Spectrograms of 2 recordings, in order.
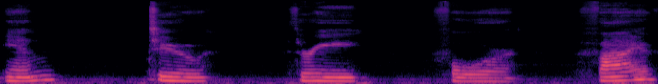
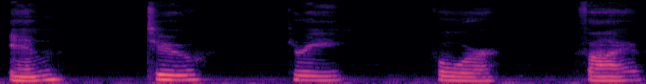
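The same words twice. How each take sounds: The two takes are said the same way.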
